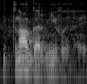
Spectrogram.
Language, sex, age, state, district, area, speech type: Maithili, male, 30-45, Bihar, Begusarai, urban, spontaneous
